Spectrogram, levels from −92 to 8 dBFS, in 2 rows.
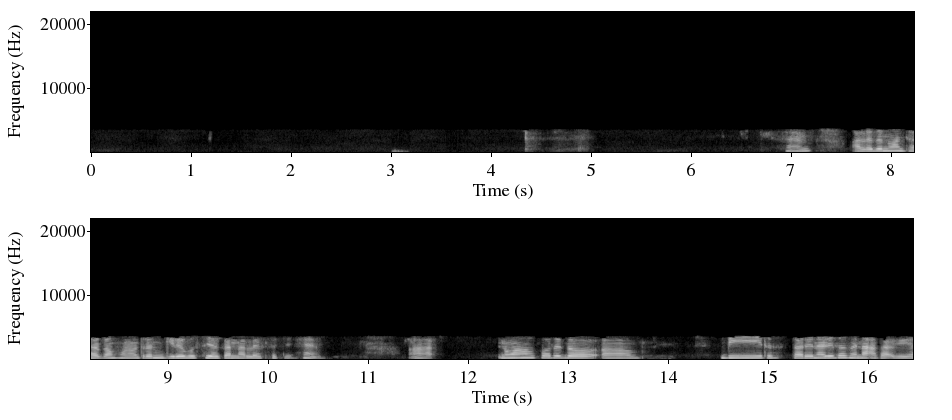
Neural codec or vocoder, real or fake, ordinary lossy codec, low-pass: none; real; MP3, 24 kbps; 3.6 kHz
